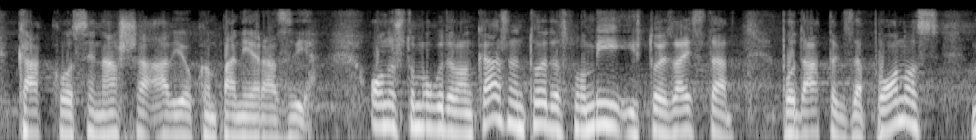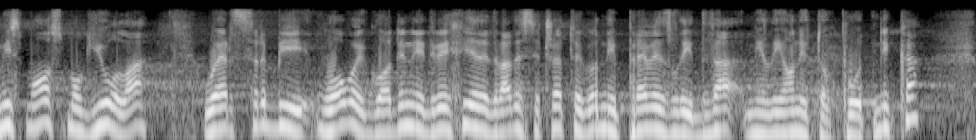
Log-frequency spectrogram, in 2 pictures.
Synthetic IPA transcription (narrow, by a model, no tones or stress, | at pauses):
kakʰo̞se̞naʃaʔaʋioko̞mpanijaɾazʋija̰ | o̞noʃt̪o̞mo̞ɡud̪aʋamkaːʒemt̪o̞je̞d̪asmomiːit̪oje̞zajist̪a | po̞d̪aːt̪akzapo̞ːno̞s | miːsmooːsmo̞ɡjuːlˠa | ueɾsr̩biiuo̞ʋo̞jɡo̞d̪inid̪ʋijexiʎad̪e̞d̪ʋaːd̪eset̪̚t͡ʃe̞t̪o̞jɡo̞d̪inipɾeʋezlid̪ʋaːmilionit̪oɡ̚puːt̪nika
